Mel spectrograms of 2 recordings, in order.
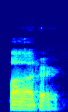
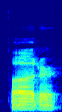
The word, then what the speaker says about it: butter: an English word like butter, butter. Not the R sound at the end, but the T in the middle is the same as a rolled or a flipped R in Spanish.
